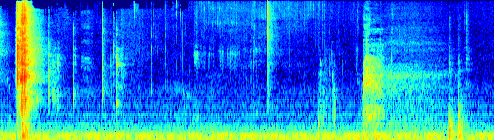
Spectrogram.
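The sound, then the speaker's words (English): Drinking glasses set down on a hard counter: one sharp, loud clack near the start, then a quieter knock with a brief ringing tone and a soft final tap, with no talking. “Seriously, no one can set their glass down on the counter?”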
